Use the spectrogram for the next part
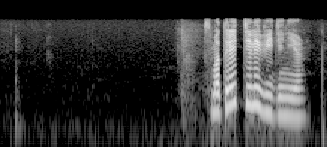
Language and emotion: Russian, neutral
